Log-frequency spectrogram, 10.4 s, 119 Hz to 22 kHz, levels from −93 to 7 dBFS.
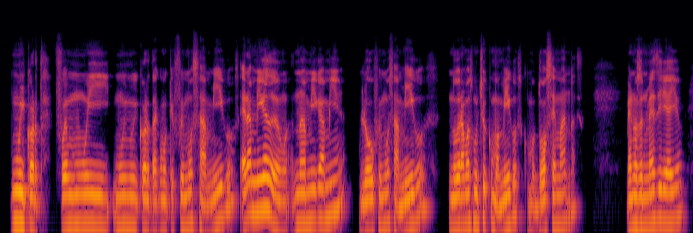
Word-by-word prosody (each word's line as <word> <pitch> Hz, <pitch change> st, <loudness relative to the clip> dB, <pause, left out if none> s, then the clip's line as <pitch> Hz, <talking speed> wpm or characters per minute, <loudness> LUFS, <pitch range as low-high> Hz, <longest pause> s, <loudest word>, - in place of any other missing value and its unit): muy 155 Hz, -1 st, +4 dB
corta, 140 Hz, -1 st, +1 dB, 0.2 s
fue 140 Hz, +1 st, +2 dB
muy 140 Hz, -1 st, 0 dB
muy 135 Hz, +1 st, -2 dB
muy 135 Hz, -2 st, -2 dB
corta, 130 Hz, -2 st, 0 dB
como 125 Hz, -1 st, -3 dB
que 120 Hz, -, -8 dB
fuimos 140 Hz, +4 st, -3 dB
amigos. 145 Hz, -, -2 dB
Era 185 Hz, -, +5 dB
amiga 200 Hz, +2 st, +5 dB
de 175 Hz, -, +5 dB
una 140 Hz, +4 st, -2 dB
amiga 160 Hz, +2 st, +1 dB
mía, 195 Hz, +7 st, -3 dB, 0.2 s
luego 125 Hz, +2 st, +2 dB
fuimos 140 Hz, +3 st, -5 dB
amigos. 140 Hz, -, -1 dB, 0.3 s
No 130 Hz, 0 st, -1 dB
duramos 140 Hz, +2 st, +4 dB
mucho 150 Hz, +2 st, 0 dB
como -, -, -3 dB
amigos, 130 Hz, +6 st, -1 dB
como 110 Hz, -, -10 dB
2 120 Hz, +4 st, +1 dB
semanas, 145 Hz, +11 st, -4 dB, 0.7 s
menos 135 Hz, +1 st, +2 dB
de 140 Hz, -, +2 dB
1 135 Hz, -, -2 dB
mes 150 Hz, +2 st, +2 dB
diría 155 Hz, -2 st, +3 dB
yo, 170 Hz, +4 st, -3 dB
140 Hz, 195 wpm, -23 LUFS, 130-155 Hz, 0.7 s, Era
